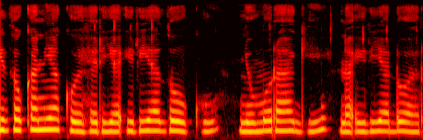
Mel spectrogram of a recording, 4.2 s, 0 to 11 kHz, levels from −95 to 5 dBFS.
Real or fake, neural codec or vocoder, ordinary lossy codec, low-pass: real; none; none; 9.9 kHz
